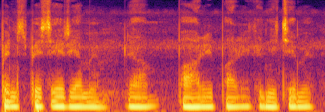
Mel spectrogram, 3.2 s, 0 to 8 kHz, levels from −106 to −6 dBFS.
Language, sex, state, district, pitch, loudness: Hindi, male, Arunachal Pradesh, Papum Pare, 95 Hz, -16 LUFS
